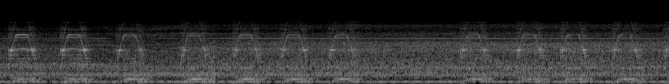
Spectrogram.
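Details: Creality Ender 5 Plus 3D printer on its stock board, auto-homing before a v2.2.1 silent board upgrade: harsh tonal motor whine with rhythmic buzzing pulses about twice a second; loud stepper motors from the stock drivers.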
